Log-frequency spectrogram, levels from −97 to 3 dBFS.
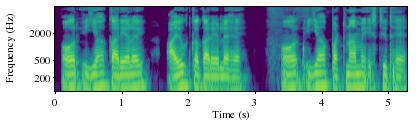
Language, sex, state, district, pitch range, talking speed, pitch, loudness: Hindi, male, Bihar, Jahanabad, 110-125 Hz, 145 wpm, 120 Hz, -19 LUFS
